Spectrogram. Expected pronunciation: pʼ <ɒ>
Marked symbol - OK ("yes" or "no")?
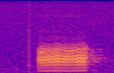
yes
